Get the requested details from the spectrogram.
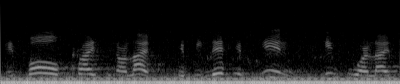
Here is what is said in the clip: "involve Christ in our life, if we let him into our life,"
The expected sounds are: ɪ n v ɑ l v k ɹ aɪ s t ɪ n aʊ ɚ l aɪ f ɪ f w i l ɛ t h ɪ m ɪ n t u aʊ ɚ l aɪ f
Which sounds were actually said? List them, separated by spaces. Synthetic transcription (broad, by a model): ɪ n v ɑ l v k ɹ aɪ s ɪ n aʊ ɚ l aɪ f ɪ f w i l ɛ t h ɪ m ɪ n t u aʊ ɚ l aɪ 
